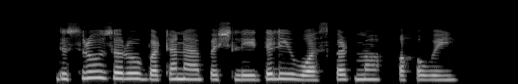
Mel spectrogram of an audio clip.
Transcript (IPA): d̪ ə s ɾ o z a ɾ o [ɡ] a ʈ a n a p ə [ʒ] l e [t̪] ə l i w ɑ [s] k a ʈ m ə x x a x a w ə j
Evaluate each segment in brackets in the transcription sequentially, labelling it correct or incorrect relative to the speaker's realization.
incorrect, incorrect, incorrect, correct

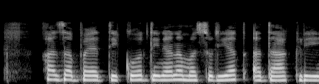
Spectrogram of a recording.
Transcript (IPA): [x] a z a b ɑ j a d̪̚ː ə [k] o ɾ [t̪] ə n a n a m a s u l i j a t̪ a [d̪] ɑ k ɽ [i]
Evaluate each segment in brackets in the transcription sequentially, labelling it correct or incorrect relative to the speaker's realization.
correct, correct, incorrect, correct, correct

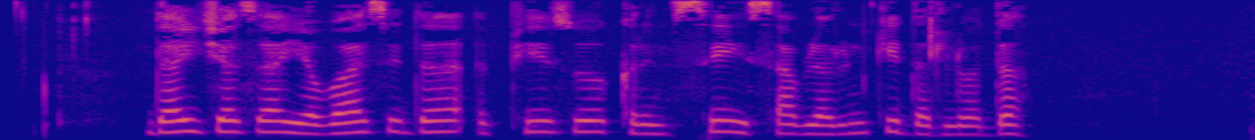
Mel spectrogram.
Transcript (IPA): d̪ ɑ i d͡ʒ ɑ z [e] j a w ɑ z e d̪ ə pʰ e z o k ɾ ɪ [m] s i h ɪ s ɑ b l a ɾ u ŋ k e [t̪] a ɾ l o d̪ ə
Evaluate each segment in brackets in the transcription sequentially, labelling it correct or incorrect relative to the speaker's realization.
incorrect, incorrect, incorrect

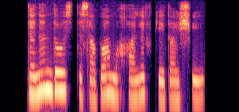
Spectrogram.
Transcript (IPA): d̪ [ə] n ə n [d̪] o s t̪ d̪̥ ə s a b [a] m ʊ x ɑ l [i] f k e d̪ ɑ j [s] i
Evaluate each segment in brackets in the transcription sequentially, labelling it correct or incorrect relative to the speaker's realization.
correct, correct, incorrect, incorrect, incorrect

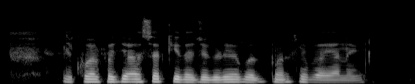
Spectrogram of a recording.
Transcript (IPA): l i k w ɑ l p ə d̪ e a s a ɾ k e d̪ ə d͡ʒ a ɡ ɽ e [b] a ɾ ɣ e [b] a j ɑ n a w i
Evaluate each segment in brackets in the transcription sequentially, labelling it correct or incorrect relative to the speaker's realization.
incorrect, correct

